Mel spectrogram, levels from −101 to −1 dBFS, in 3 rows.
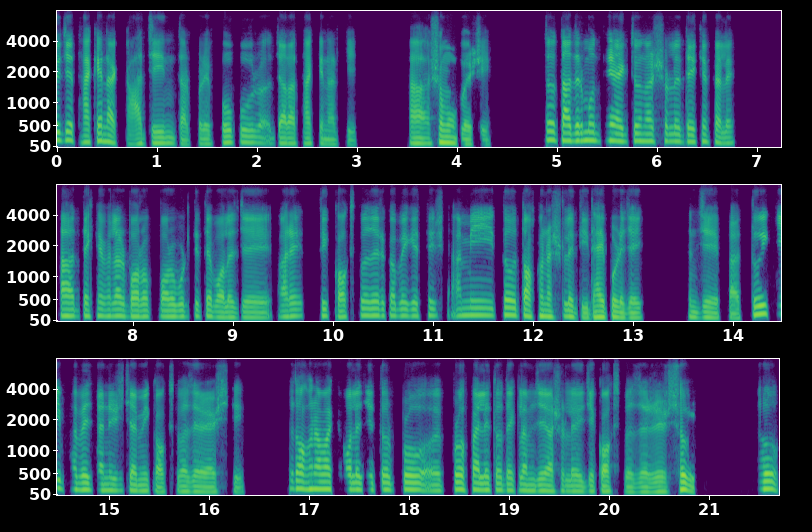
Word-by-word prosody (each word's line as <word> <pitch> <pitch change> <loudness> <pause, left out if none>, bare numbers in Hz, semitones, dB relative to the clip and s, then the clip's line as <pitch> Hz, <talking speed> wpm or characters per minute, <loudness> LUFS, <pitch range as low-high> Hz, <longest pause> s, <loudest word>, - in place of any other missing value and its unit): যে, - - +5
থাকে 140 +4 +4
না - - +5
কাজিন 110 +4 -1
তারপরে 95 +2 -4
ফুফুর 130 0 -1 0.2
যারা 115 -1 +2
থাকেন 115 -1 -2
আরকি। 95 0 -10 0.6
আ - - +4 0.2
সমবয়সী। 110 -8 +1 0.6
তো 185 - +1
তাদের 170 0 +5
মধ্যে 170 0 -2
একজন 160 +2 -1
আসলে 155 +1 -2
দেখে 145 +2 0
ফেলে। 120 -3 +1 0.6
আ - - +5 0.2
দেখে 140 +1 0
ফেলার 140 0 +2
পর 130 - +5 0.2
পরবর্তীতে 130 +1 0
বলে 115 0 +2
যে, 115 - +2 0.3
আরে 135 +2 +2 0.2
তুই 145 - -1
কক্সবাজারে 150 +4 0
কবে 145 0 -1
গেছিস? 145 +1 -4 0.2
আমি 155 +1 0 0.3
তো 165 - +3 0.2
তখন 140 +1 +2
আসলে 130 +2 0
দ্বিধায় 120 +3 +3
পড়ে 115 -3 +3
যাই। 105 - +1 0.6
যে, 115 - +3 0.2
পা - - 0 0.2
তুই 180 +2 +6
কিভাবে 155 -4 0
জানিস 135 -1 0
যে, - - +2
আমি 125 0 0
কক্সবাজারে 110 +1 0
আসছি? 100 0 -7 0.5
তো 170 - -7
তখন 160 0 +4
আমাকে 160 0 +3
বলে 150 -1 +4
যে, - - -2
তোর 150 -1 +3
প্রো 155 -1 +4 0.4
প্রোফাইল 150 -1 +3
এ - - -2
তো - - +3
দেখলাম 135 0 +1
যে, 125 - +4
আসলে 115 0 -4
ঐ - - +1
যে, - - +2
কক্সবাজারের 105 -1 0
ছবি। 155 -1 +5 0.7
তো, 165 - +1
135 Hz, 175 wpm, -26 LUFS, 115-150 Hz, 0.7 s, তুই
